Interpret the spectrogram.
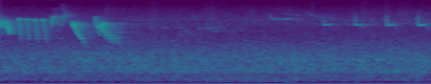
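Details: Greylag goose chicks feeding at the Munich Botanical Garden, Germany: a quick string of high, down-slurred peeps at the start, then quieter scattered peeps over steady outdoor background noise.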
